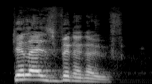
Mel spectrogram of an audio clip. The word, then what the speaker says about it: Gilles Villeneuve: Gilles Villeneuve.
